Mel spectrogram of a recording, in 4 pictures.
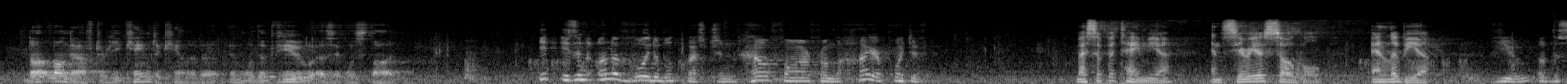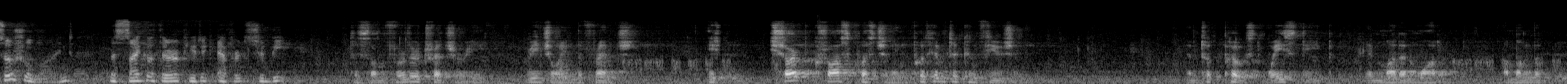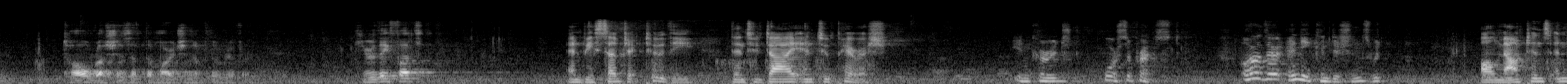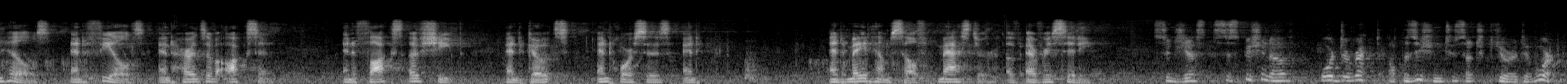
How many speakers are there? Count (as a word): three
